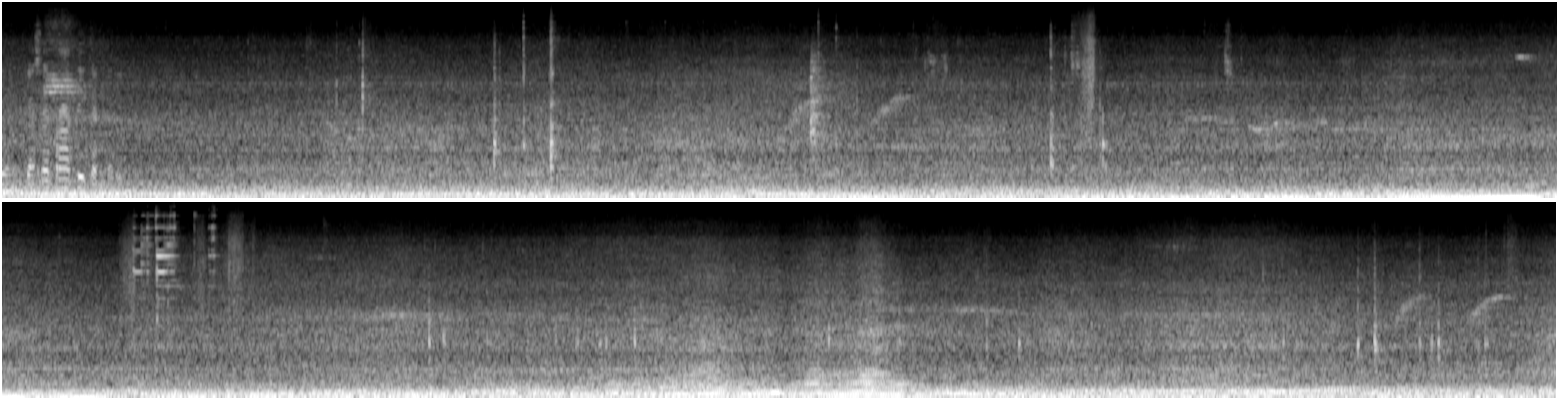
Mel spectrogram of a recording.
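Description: Steady low background rumble, with occasional sharp metallic clicks and taps from a socket wrench loosening the bolts of a Honda PCX scooter's CVT cover. There is a short run of quick clicks a little past the middle.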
